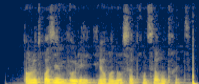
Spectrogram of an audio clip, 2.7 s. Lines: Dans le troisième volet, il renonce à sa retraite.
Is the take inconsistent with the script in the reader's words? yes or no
yes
